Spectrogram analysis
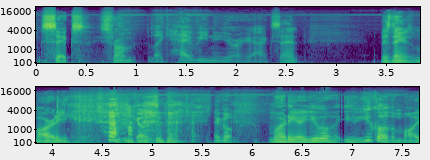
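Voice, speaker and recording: A man's voice: sits low, darkish tone. A young man co-hosting a podcast, swearing freely and telling boastful stories. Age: young adult. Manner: crude, swearing, boastful storyteller. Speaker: podcast co-host. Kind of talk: casual chat.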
